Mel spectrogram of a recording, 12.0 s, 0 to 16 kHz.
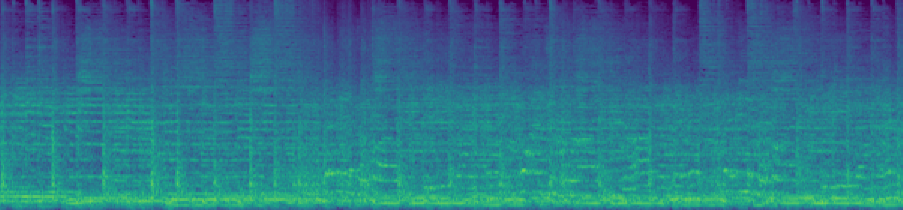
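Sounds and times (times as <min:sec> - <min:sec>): drum kit with cymbal hits: 0:00.0 - 0:12.0
electric guitars: 0:00.0 - 0:12.0
person singing: 0:04.0 - 0:12.0.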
